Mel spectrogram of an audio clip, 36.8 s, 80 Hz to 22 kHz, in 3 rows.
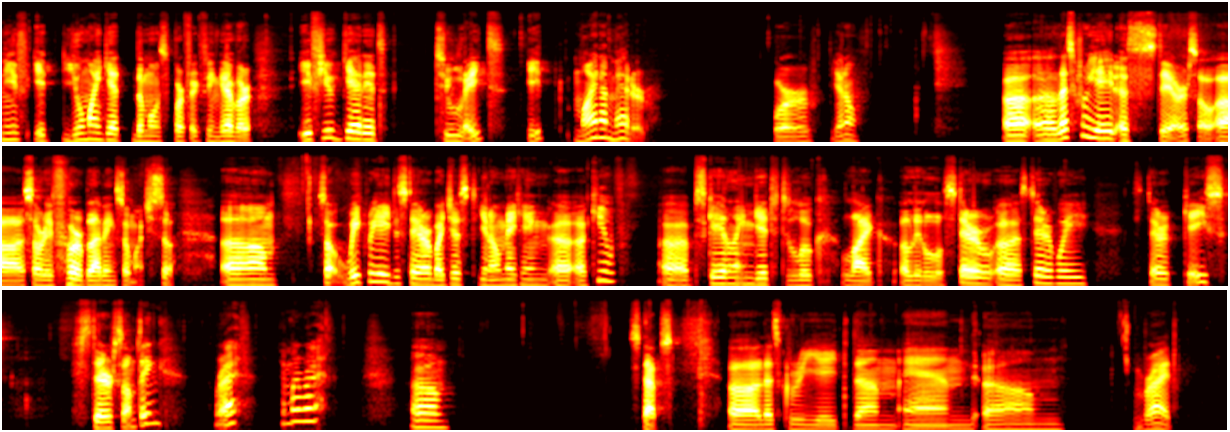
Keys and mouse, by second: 0.3-2.0 shift+right drag, 2.6-5.1 shift+right drag, 6.1-7.6 shift+right drag, 7.9 middle click, 8.6 shift+middle click, 8.8 middle click, 10.3 shift+middle click, 16.7 middle click, 20.3-21.9 middle drag, 22.8-23.5 middle drag, 27.7 space, 28.6 space, 31.4 middle click, 32.2 shift+middle drag, 33.1 shift+middle drag, 33.4 middle click, 35.8-36.7 middle drag.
